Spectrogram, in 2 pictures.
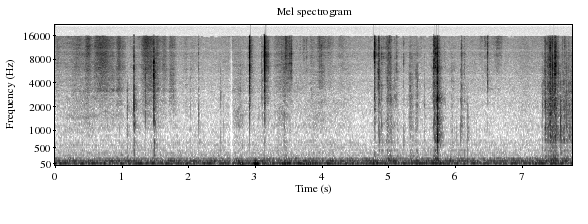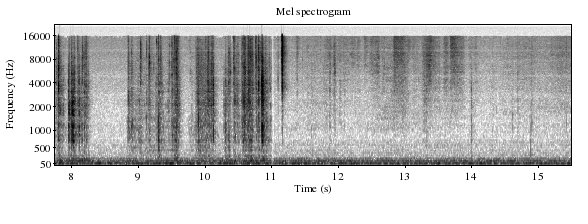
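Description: Pens and markers being handled and used on journal paper: scattered small clicks and short scratchy rustles, busiest in the middle, over a steady low hum.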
